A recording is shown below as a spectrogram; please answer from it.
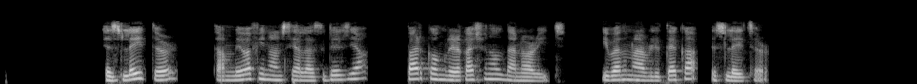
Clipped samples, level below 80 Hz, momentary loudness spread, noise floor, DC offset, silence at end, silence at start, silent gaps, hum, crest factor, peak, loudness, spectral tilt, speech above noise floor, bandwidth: under 0.1%; -56 dBFS; 11 LU; under -90 dBFS; under 0.1%; 1.5 s; 1.05 s; 1.79-2.13 s, 3.69-4.07 s, 5.67-6.01 s, 7.00-7.11 s; none; 18 dB; 0 dBFS; -18 LUFS; -3.5 dB/octave; over 73 dB; 8 kHz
